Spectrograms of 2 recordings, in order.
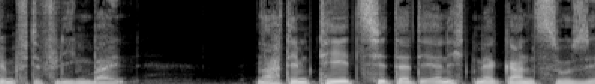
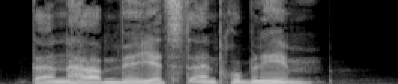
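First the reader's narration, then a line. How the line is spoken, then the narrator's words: Growled. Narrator (German): knurrte Burbur-Chan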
